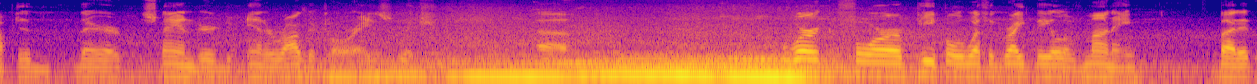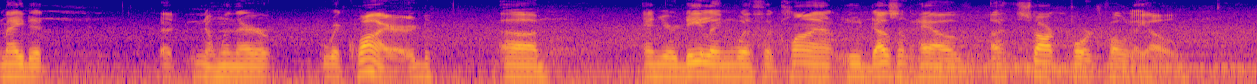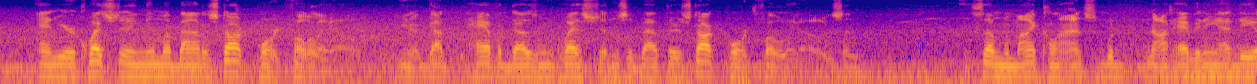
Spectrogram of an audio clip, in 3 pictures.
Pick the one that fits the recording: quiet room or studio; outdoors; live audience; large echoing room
outdoors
